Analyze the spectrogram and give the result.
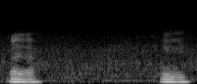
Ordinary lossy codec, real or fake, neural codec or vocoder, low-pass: none; fake; codec, 16 kHz, 2 kbps, X-Codec, HuBERT features, trained on general audio; none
